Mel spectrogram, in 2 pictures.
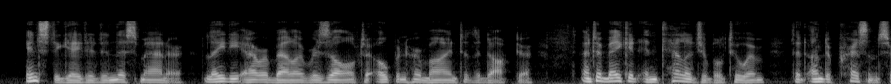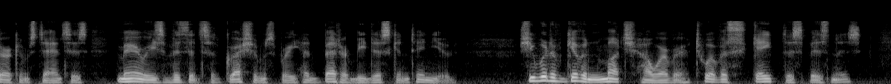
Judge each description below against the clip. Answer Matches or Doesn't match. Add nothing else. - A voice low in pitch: Matches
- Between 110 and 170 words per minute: Matches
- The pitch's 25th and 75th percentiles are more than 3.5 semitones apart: Matches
